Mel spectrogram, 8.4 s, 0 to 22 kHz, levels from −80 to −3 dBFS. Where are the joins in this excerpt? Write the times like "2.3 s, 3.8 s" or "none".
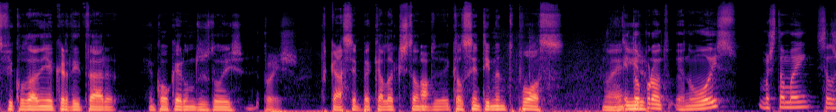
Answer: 2.5 s, 6.2 s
